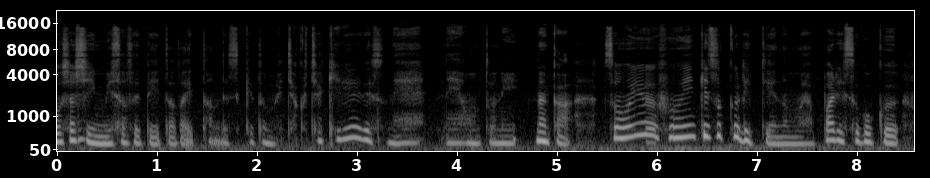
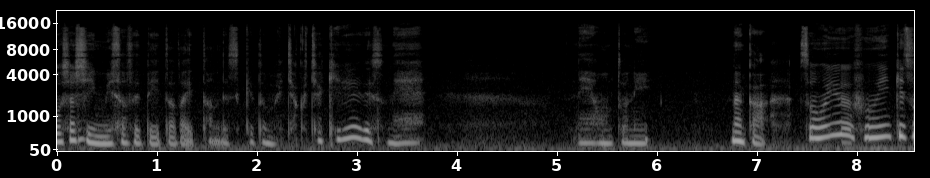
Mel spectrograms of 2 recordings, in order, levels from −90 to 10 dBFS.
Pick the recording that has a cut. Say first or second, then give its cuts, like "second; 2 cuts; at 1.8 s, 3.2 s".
first; 2 cuts; at 3.8 s, 4.7 s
